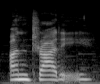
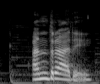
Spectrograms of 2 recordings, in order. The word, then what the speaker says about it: Andrade: what's his name Carmelo Carmelo Carmelo Hayes versus Andrade an and or how however you pronounce it Andrade I really like their their their Feud even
